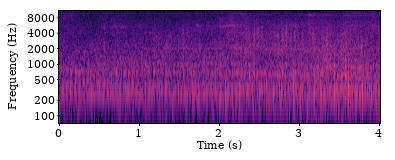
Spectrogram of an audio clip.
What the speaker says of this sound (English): Oh, that is definitely a military helicopter.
